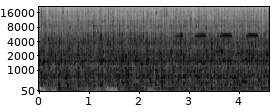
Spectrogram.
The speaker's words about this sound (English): You are listening to the relaxing sounds of a soft, rippling river. Soundscape for sleep.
